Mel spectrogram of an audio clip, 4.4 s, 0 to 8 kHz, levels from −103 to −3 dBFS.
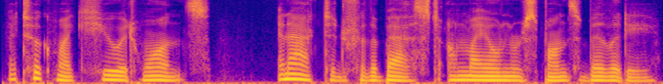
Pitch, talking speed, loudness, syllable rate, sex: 140 Hz, 205 wpm, -17 LUFS, 5.5 syllables/s, female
